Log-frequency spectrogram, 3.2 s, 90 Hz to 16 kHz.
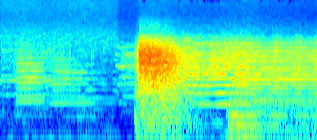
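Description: A single loud gunshot from the 1942 noir film This Gun for Hire cracks out over dramatic orchestral film music, its blast ringing and fading for about a second while the music carries on underneath. No one speaks.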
